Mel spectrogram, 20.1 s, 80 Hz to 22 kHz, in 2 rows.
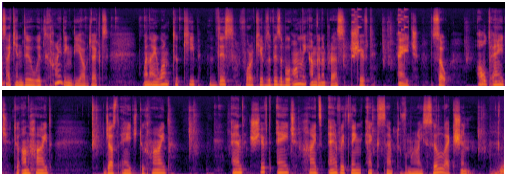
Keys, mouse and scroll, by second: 0.9-1.7 middle drag, 1.7 click, 2.3 shift+click, 4.7-14.2 shift+middle drag, 5.0 scroll up 2, 5.9-7.6 scroll down 2, 7.6 shift+h, 9.8 alt+h, 11.9 h, 13.8 alt+h, 14.2 shift+click, 14.8-20.1 middle drag, 15.3-15.7 scroll down 2, 17.4 shift+h, 19.6 alt+h.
